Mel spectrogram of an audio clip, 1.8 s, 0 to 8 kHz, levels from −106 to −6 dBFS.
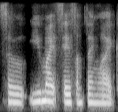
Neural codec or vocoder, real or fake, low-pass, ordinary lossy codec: none; real; 7.2 kHz; AAC, 32 kbps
